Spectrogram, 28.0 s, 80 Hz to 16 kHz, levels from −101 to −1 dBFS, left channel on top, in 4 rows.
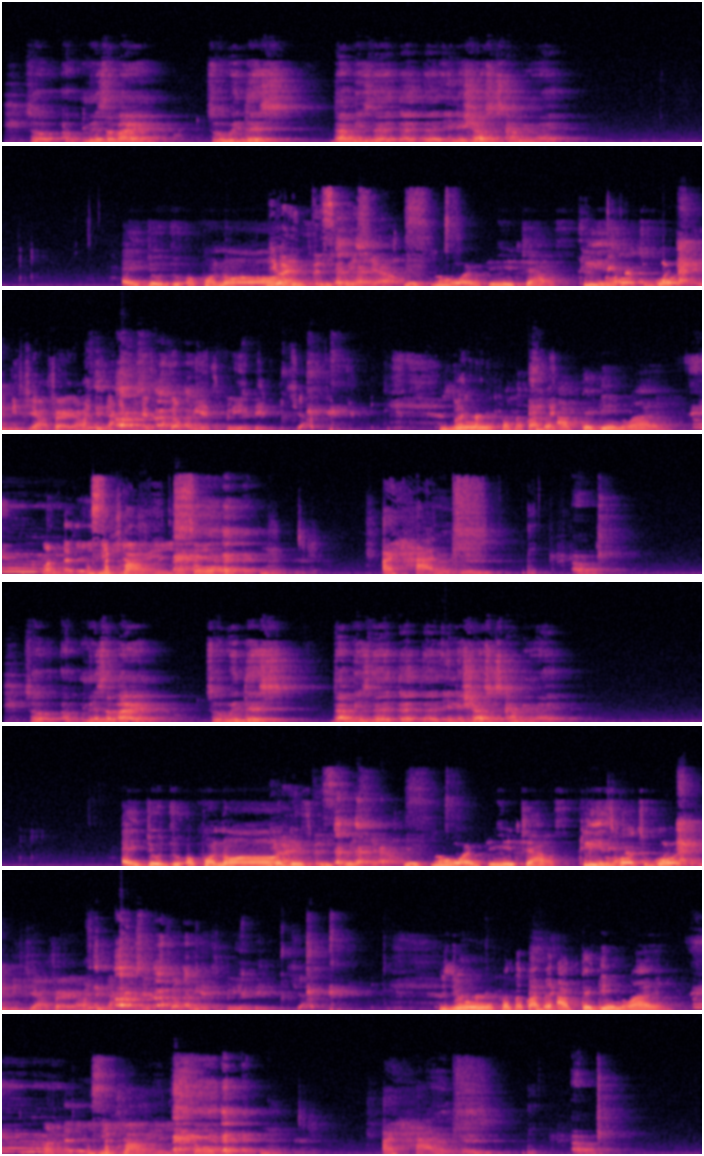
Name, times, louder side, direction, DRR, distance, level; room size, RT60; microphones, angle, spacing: voice 1, 0.0-1.5 2.0-2.8 3.3-5.5 10.3-10.9 13.7-13.8 15.1-15.9 20.9-21.7 22.7-23.3 23.9-24.0 25.3-25.8 26.7-27.0, right 1 dB, 80° right, -3 dB, 6.2 m, -34 dB
voice 2, 8.2-10.6 11.0-13.8 18.4-20.7, right 5 dB, 45° right, 11 dB, 0.3 m, -27 dB
voice 3, 9.6-11.0 21.8-23.3 23.6-23.8 24.0-24.1 24.8-25.8 26.2-26.6, left 4 dB, 40° left, 8 dB, 0.8 m, -36 dB
voice 4, 12.8-17.1 17.8-18.8 19.3-19.6 20.9-21.1 21.4-22.7, left 3 dB, 70° left, 6 dB, 1.3 m, -38 dB
26.0 x 9.9 x 3.1 m, 0.89 s
head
